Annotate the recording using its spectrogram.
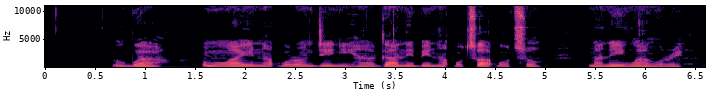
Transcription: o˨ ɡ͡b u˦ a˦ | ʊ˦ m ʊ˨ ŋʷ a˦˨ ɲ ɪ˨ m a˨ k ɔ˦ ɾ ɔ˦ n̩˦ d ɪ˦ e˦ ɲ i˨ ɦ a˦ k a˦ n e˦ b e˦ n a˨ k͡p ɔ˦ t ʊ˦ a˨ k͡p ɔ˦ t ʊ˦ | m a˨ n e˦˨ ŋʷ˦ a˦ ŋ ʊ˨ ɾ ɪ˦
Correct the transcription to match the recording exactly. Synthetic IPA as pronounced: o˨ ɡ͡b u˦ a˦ | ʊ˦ m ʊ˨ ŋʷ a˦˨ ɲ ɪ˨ n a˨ k͡p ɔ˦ ɾ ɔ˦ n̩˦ d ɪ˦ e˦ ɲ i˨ ɦ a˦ ɡ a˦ n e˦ b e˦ n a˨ k͡p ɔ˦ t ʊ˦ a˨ k͡p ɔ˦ t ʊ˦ | m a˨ n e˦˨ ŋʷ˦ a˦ ŋ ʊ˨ ɾ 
